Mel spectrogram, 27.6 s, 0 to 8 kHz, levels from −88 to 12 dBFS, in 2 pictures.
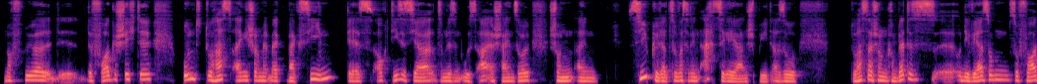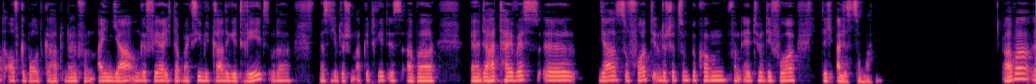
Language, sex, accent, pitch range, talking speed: German, male, German, 120-145 Hz, 180 wpm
